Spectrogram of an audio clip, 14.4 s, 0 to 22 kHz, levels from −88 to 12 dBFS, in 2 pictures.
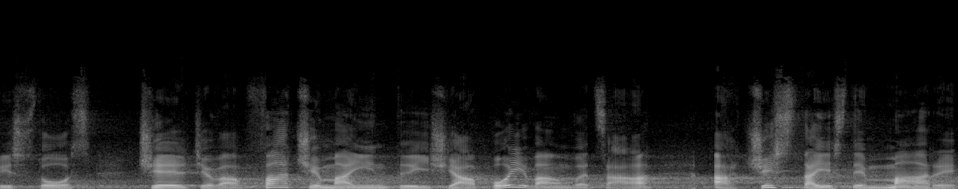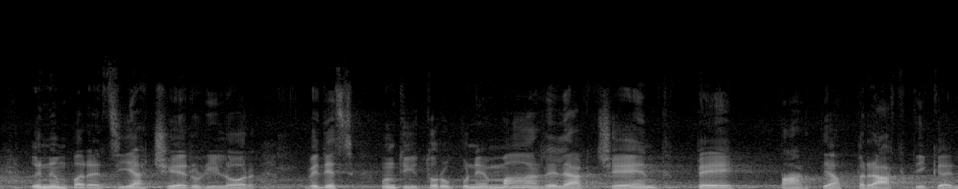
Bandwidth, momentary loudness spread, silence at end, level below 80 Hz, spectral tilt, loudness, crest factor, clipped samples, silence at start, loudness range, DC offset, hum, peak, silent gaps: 12.5 kHz; 7 LU; 0 s; -54 dBFS; -6.5 dB/octave; -23 LUFS; 22 dB; under 0.1%; 0 s; 2 LU; under 0.1%; none; -2 dBFS; none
